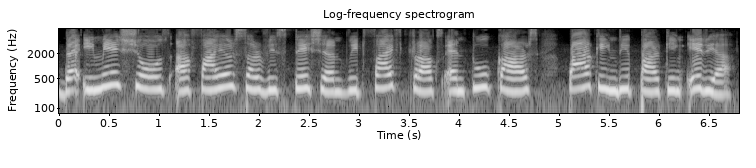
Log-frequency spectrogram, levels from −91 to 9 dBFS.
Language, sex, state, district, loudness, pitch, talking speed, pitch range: English, female, Assam, Kamrup Metropolitan, -11 LUFS, 275 Hz, 160 wpm, 255-300 Hz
